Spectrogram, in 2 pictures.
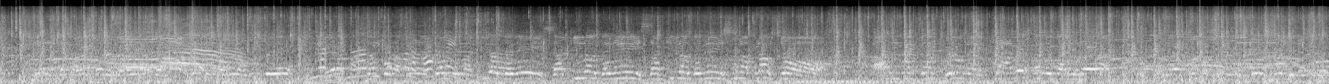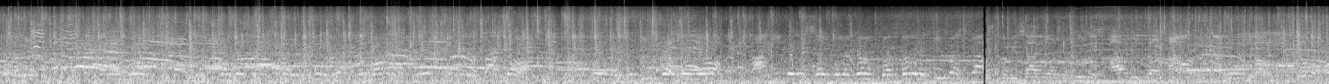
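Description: A large crowd cheers, shouts and whistles loudly outdoors.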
